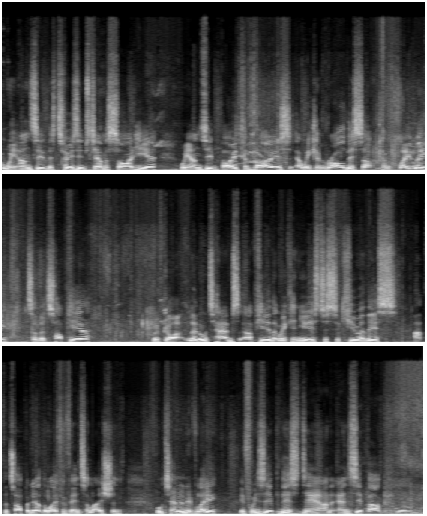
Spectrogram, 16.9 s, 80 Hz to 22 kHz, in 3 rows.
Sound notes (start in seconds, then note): 7.0 crinkling polyester; 15.9 zipper sound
